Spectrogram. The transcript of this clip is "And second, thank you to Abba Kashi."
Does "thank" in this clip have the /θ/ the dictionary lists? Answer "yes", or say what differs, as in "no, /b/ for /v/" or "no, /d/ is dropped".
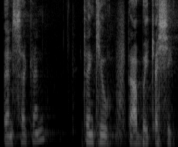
no, /t/ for /θ/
